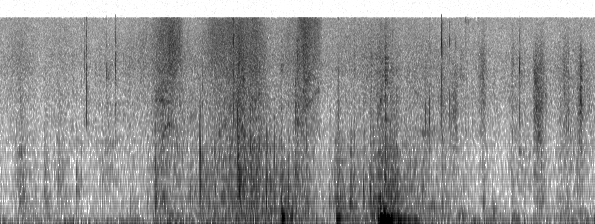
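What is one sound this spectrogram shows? Bedding rustles as a person shifts and gets up.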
